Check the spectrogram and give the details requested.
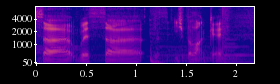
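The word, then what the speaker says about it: Ixbalanqué: Hunapu and Ishbalank. Is that right? I know the X is like pronounced like sh in a lot of native languages.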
